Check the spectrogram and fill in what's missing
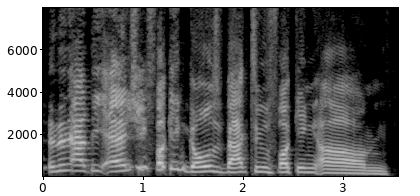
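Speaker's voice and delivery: usual speaking voice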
